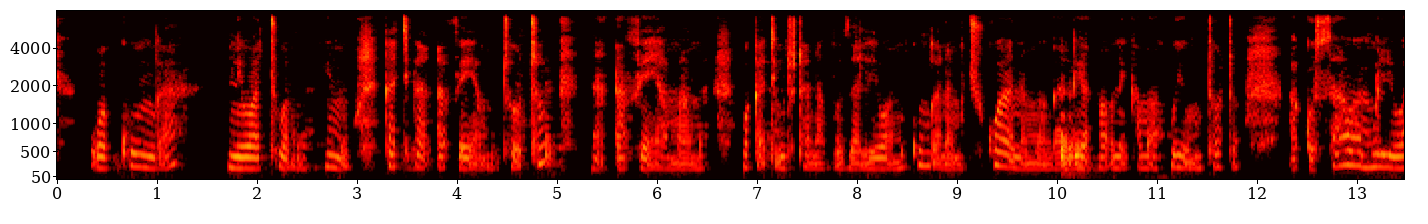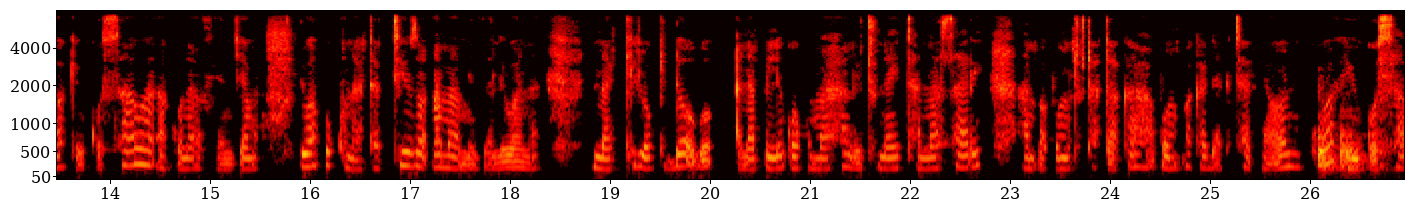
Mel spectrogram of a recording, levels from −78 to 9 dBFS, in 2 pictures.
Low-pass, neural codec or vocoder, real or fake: 7.2 kHz; none; real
